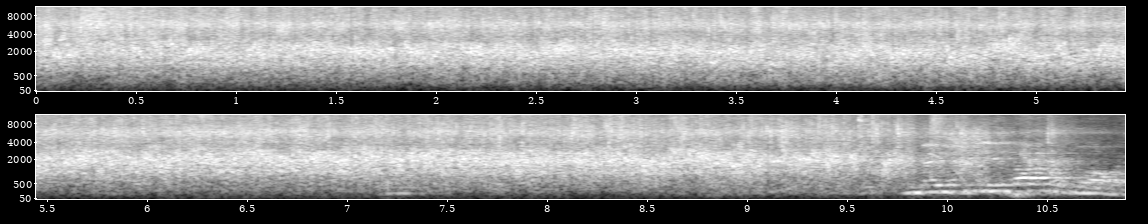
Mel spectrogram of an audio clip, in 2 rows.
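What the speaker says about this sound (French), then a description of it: "je vous propose de les applaudir pour ce beau spectacle qu'ils nous ont fourni" A theatre audience at the 2016 La Basoche show gives the performers a loud, steady round of dense applause that fills nearly the whole stretch, with a voice starting up briefly at the very end.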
